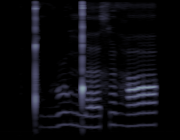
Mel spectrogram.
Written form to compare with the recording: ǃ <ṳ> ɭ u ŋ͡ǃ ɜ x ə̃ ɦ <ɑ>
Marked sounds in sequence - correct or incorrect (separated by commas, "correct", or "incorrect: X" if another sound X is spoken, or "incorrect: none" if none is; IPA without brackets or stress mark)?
correct, correct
